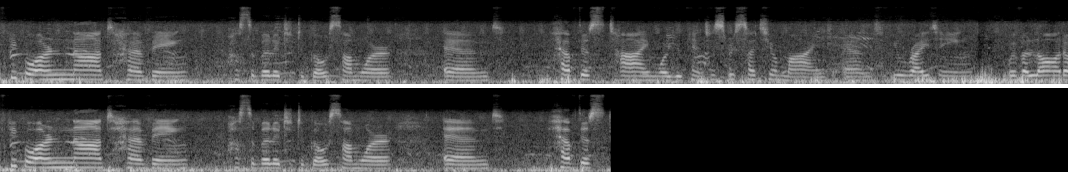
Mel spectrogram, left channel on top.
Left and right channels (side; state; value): right; drops out; at 6.2 s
